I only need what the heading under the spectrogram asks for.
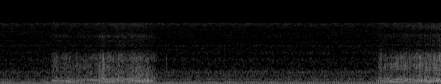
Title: My Boys Snore - Original Indonesia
